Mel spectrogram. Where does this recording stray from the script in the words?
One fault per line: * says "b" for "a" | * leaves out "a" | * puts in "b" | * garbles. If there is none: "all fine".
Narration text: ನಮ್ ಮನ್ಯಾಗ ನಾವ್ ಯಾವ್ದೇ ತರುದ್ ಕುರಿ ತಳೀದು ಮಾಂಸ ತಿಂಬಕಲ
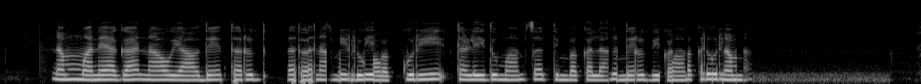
* garbles
* garbles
